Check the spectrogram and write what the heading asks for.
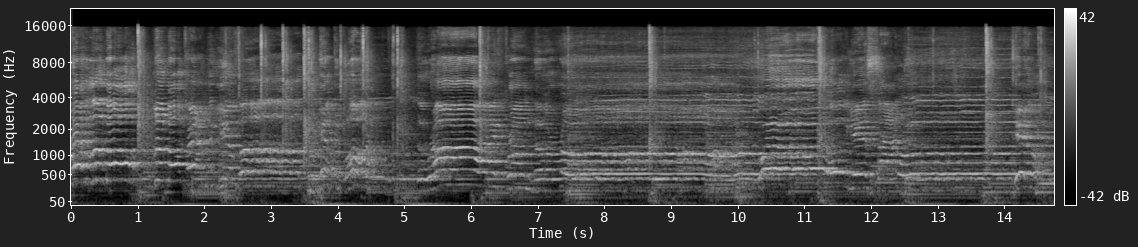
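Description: A gospel song sung by an elderly man into a microphone, joined by a few women's voices, with long held notes and scattered hand claps.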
